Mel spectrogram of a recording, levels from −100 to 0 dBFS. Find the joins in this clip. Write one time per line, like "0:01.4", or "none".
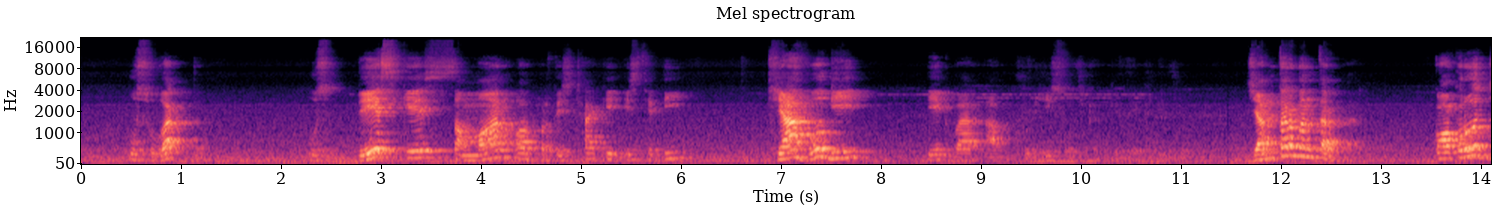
0:11.5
